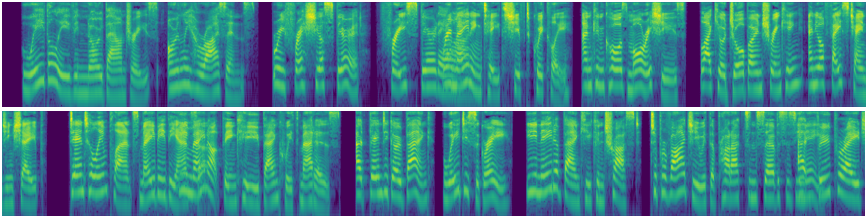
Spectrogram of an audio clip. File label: Soft Sell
